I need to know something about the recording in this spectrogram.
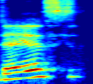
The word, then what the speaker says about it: dais: So what about is it dais? Is that how you pronounce it? Yeah. The little podium.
